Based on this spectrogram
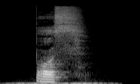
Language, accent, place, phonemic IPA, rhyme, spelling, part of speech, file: German, Germany, Berlin, /bɔs/, -ɔs, Boss, noun, De-Boss.ogg
- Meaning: 1. boss (person in charge, supervisor) 2. boss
